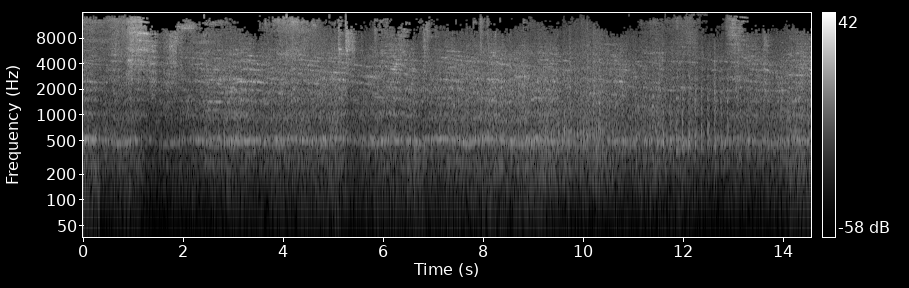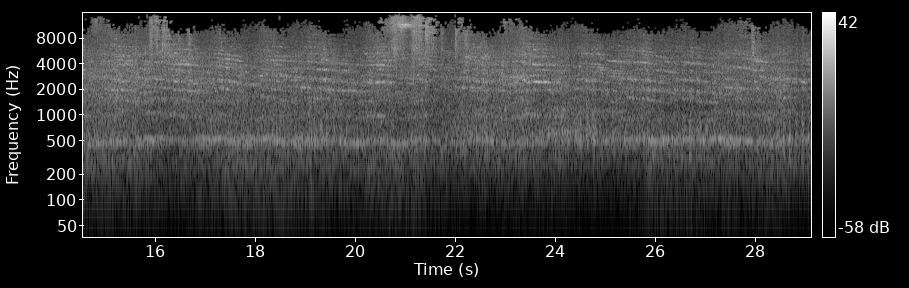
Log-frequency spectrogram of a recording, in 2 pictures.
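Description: Double-stack intermodal container cars of a freight train rolling past at speed: a steady clatter of steel wheels on the rails, with a continuous tone and a wavering higher squeal over it.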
